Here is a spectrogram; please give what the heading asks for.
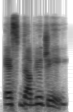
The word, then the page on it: SWG: Indian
